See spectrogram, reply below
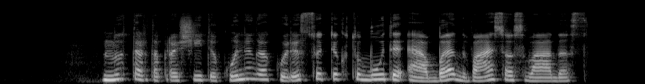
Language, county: Lithuanian, Klaipėda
